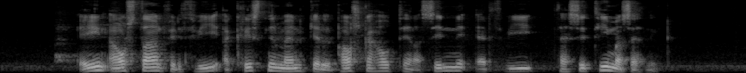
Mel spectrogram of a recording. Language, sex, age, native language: Icelandic, male, 30-39, Icelandic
